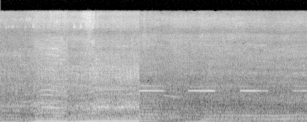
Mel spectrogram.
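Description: Truck-mounted forklift's engine running, louder and rising in pitch for the first few seconds, then easing off. From about halfway in, its warning beeper gives four evenly spaced beeps, about one a second.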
